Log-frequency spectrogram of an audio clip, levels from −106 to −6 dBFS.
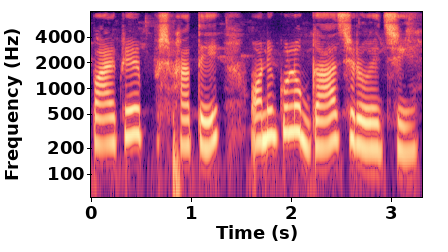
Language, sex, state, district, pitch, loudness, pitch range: Bengali, female, West Bengal, Cooch Behar, 230 Hz, -14 LUFS, 210-275 Hz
